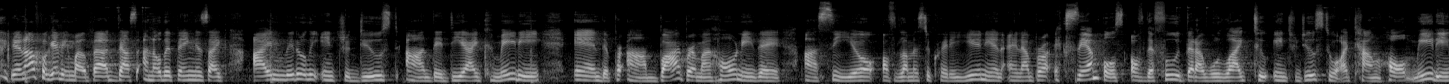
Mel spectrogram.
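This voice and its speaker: This woman talks at a fairly quick pace with a Puerto Rican accent. Her pitch is medium, with ordinary variation. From Puerto Rico, moved to Massachusetts at ten. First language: Spanish. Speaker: credit union relationship manager. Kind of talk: interview.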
